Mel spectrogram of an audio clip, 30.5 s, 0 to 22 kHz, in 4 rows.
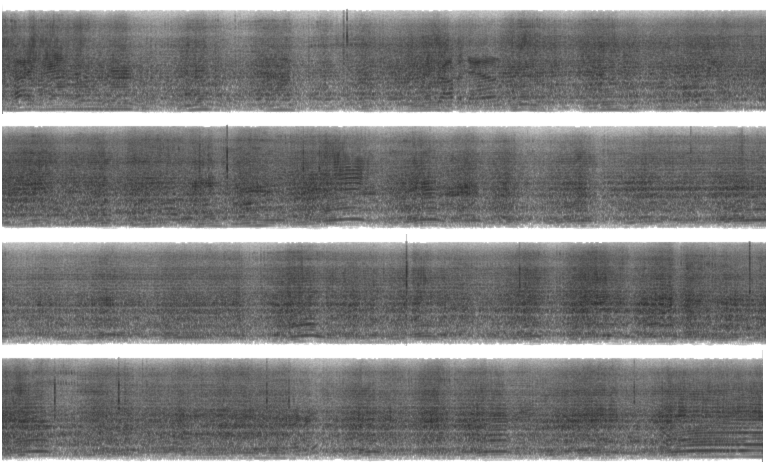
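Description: The 120cc Desert Aircraft twin-cylinder two-stroke gas engines of two EG Aircraft Slick 540 radio-control aerobatic planes running together in flight. Their pitch swings up and down continuously as the throttles and the planes' passes change.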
